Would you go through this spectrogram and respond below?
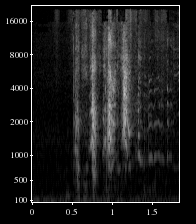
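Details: Local wild fox family, gekkering and arguing: a rapid burst of four harsh, chattering barks with bright upper tones over about three quarters of a second, followed by a thin, fading whine.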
